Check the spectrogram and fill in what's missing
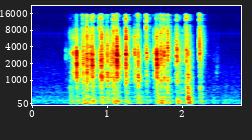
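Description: Fingertips tap the keys of a backlit black plastic mechanical keyboard while typing. About eleven quick, bright clicks with very short decay come in a rapid, uneven burst lasting under two seconds, with quiet before and after.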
